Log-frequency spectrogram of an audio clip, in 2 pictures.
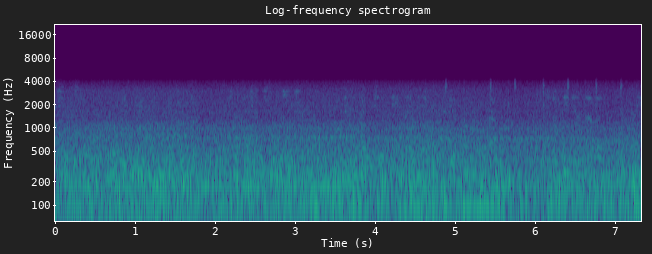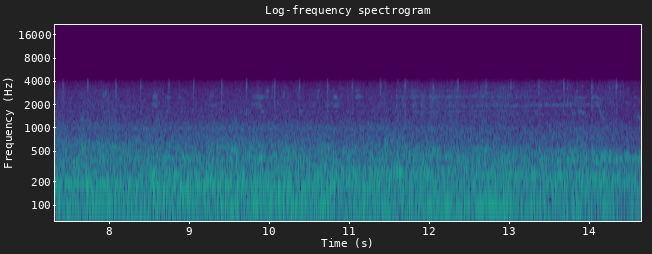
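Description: Steady road and engine noise inside a moving car's cabin. From about five seconds in, a regular ticking runs alongside it.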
